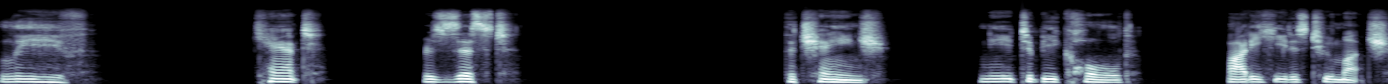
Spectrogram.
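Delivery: agonized, foreboding monster voice. Storyteller voicing a dragon speaking Draconic: pained, ominous dragon voice. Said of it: "a pained, ominous voice come forth from the dragon".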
